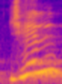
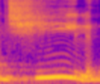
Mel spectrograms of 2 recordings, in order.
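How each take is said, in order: First: The vowel is said short and quick. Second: The vowel is said long and drawn out. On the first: The speaker calls it wrong. "झिल जल्दी बोल दिया, कम समय लगा उच्चारण में" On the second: The speaker calls it right. "यहाँ पे झील ज़्यादा टाइम लगा"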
